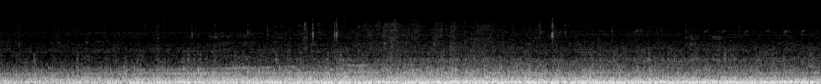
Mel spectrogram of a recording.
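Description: Airbus A320 jet engines and airframe rumble heard from inside the passenger cabin while the airliner moves on the ground. The low rumble grows louder over the first few seconds, with a faint rising whine, then holds steady.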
